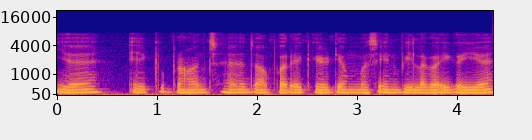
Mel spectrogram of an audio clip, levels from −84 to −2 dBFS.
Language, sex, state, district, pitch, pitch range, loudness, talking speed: Hindi, male, Uttar Pradesh, Muzaffarnagar, 130 Hz, 125-135 Hz, -17 LUFS, 180 wpm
